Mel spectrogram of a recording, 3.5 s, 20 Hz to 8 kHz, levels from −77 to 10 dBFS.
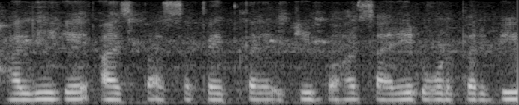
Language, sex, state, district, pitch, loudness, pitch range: Hindi, female, Odisha, Khordha, 185 Hz, -17 LUFS, 180-195 Hz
